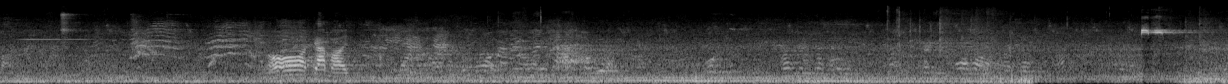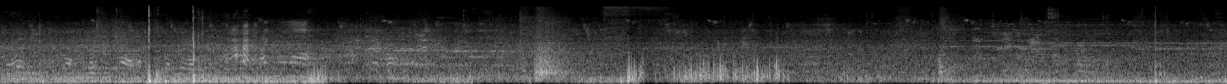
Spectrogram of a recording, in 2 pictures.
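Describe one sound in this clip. Young men shout and call to each other outdoors.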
